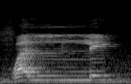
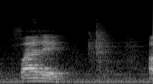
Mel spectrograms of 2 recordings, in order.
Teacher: جس طرح کہ ہم پڑھتے ہیں اللہم صلی علی، آپ دیکھیں صلی، اب لام کے اوپر تشدید ہے، لام کے اوپر تشدید آ گیا. اصل سل لے، لام ساکن، ساکن دوسری لام متحرک، ساکن کو متحرک میں ڈال دیا، ادغام کر دیا، یہ بن گیا صلی، نہ کہ صالح.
